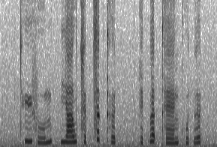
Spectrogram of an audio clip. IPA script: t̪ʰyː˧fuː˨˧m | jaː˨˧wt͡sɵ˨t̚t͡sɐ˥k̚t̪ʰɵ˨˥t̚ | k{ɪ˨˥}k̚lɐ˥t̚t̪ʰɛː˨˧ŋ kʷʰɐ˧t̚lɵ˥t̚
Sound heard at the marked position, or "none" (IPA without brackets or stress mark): ɪ˨˥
